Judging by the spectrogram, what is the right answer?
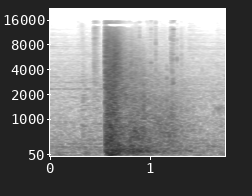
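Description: A single loud pistol shot in the video game Assassin's Creed IV Black Flag cracks close by, followed by a short decaying echo; the rest is quiet background.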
